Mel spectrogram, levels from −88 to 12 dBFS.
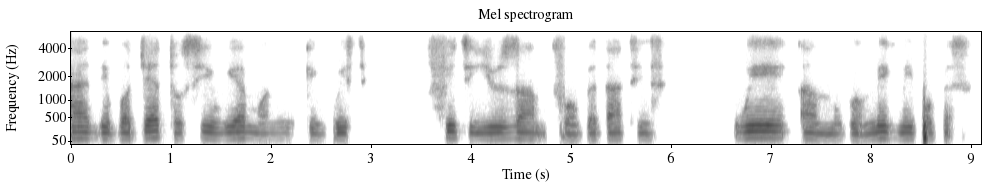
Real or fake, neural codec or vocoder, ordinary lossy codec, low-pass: fake; codec, 16 kHz in and 24 kHz out, 1 kbps, XY-Tokenizer; Opus, 16 kbps; 5.4 kHz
